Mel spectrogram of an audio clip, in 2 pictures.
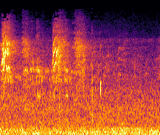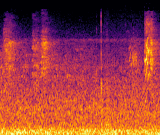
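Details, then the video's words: Eurasian jay, described as happy and fighting, giving harsh raspy screeches in irregular bursts about once a second, some close and loud, others fainter, over a steady rushing background noise. "Arrendajo feliz y peleando /Happy and Fighting Jay"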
